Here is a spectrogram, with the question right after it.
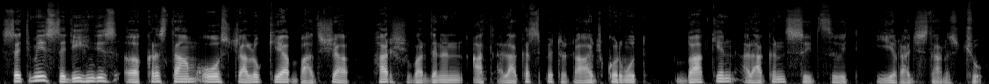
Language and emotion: Kashmiri, neutral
